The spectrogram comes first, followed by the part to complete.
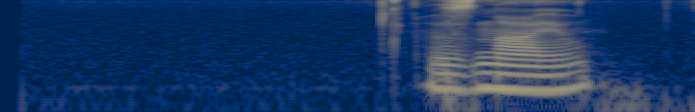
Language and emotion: Russian, neutral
